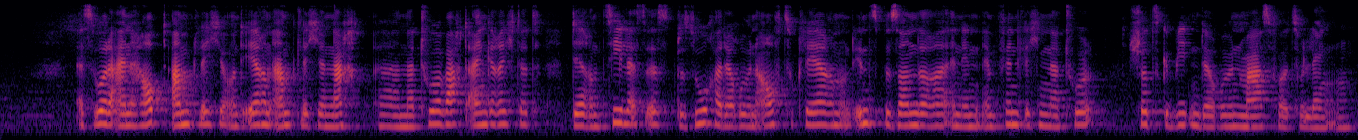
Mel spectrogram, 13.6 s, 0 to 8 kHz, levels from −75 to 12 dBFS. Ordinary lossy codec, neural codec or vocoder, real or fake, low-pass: none; none; real; 7.2 kHz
